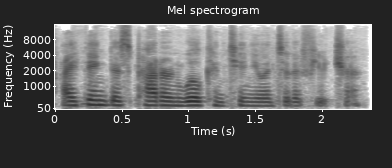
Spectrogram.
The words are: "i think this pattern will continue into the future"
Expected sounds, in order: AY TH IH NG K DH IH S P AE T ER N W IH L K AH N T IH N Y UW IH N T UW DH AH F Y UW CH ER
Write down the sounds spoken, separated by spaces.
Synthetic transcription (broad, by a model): AY TH IH NG K DH IH S P AE T ER N W IH L K AH N T IH N Y UW IH N T UW DH AH F Y UW CH ER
